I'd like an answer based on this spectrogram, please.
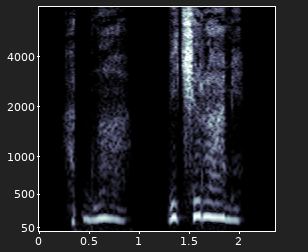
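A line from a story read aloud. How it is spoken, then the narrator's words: Mouthed whisper. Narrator (Russian): Ира прошептала это губами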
